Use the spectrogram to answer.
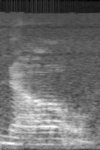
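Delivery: plain reading voice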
